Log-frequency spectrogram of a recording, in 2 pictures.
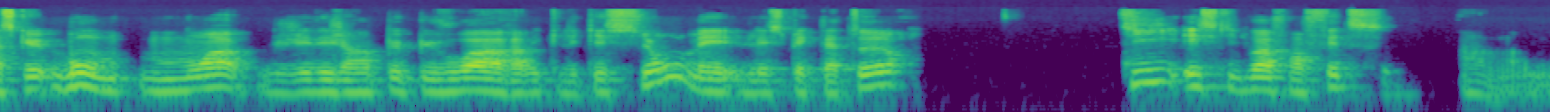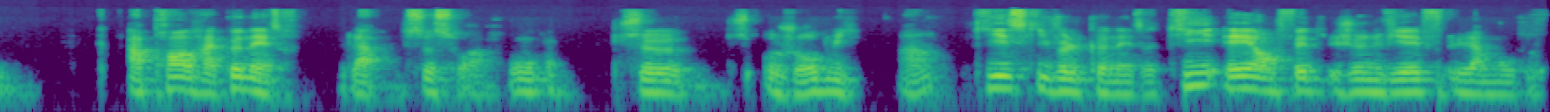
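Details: Adult man, interviewer; ordinary speech.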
